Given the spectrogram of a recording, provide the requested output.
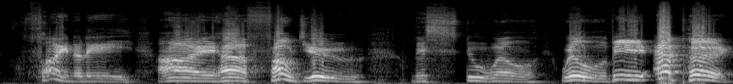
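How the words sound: It is said in a very grand, epic voice.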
